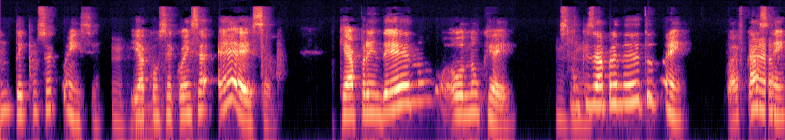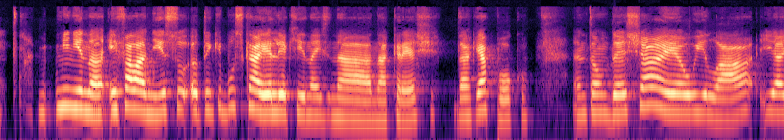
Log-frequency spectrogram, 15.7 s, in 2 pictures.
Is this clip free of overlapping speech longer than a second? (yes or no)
yes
